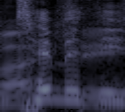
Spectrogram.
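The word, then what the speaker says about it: Timothée: here's the remains of Timothy sh bones rattling around in a pencil case little tiny pencils why do people say his name is timot it's a French it's a French spelling no who's saying timot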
